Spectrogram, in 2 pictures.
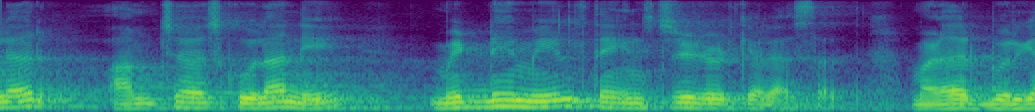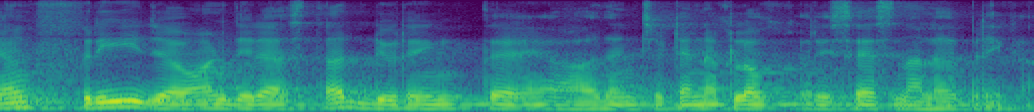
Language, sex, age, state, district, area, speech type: Goan Konkani, male, 18-30, Goa, Bardez, urban, spontaneous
